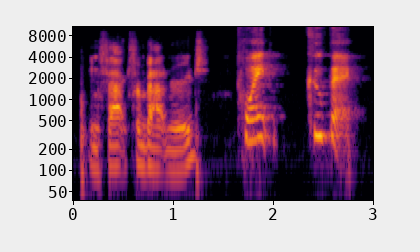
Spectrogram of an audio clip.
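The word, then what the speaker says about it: Pointe Coupee: across the river in fact from baton rouge point coupe like like a car it's like a point coupe it's close okay that's how it should be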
